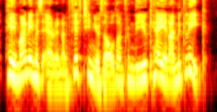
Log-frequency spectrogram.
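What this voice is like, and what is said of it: Generic British accent. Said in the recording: “I tried to read part of this in a British accent ... I know that there are regional accents in England. I am not smart enough to be able to do them. So I'm going to do generic British ... British”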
